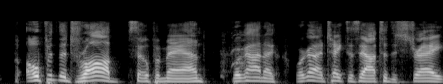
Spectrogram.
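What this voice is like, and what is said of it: Put-on Boston accent. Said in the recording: “New Yorker, New Jersey accent coming out of Bruce Wayne... He's from Baston, like South Boston... That's what he sounded like to me”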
